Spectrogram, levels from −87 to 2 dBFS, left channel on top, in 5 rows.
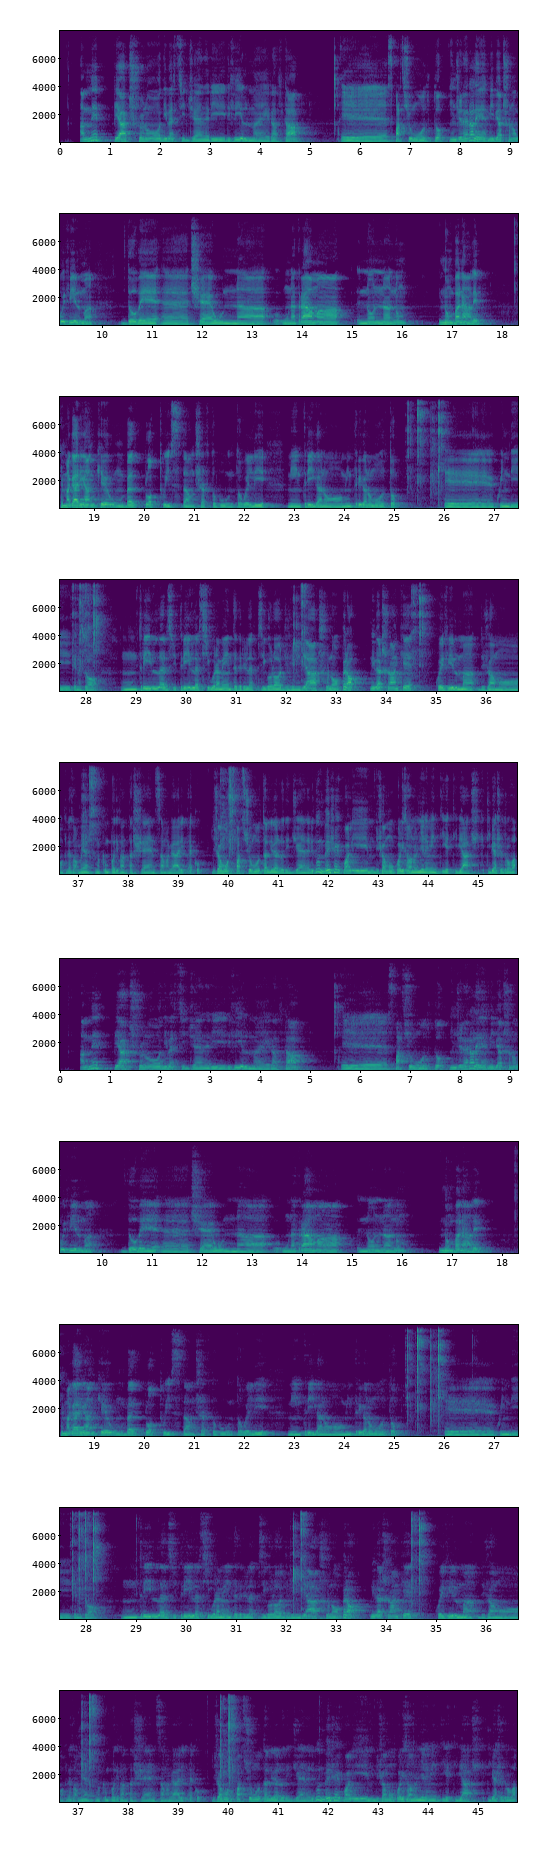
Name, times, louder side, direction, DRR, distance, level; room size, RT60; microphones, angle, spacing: voice 1, 0.4-4.8 5.5-9.9 10.4-14.8 15.1-16.2 16.7-17.6 18.3-25.1 26.0-28.3 28.7-33.4 33.7-34.6 35.0-45.7, left 4 dB, 65° left, 8 dB, 0.5 m, -35 dB
Tick, 24.2-43.9, right 7 dB, 70° right, 2.3 m, -50 dB
11.0 x 7.2 x 3.7 m, 0.91 s
head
